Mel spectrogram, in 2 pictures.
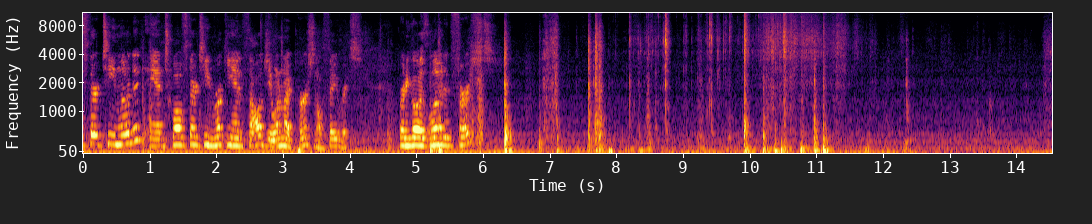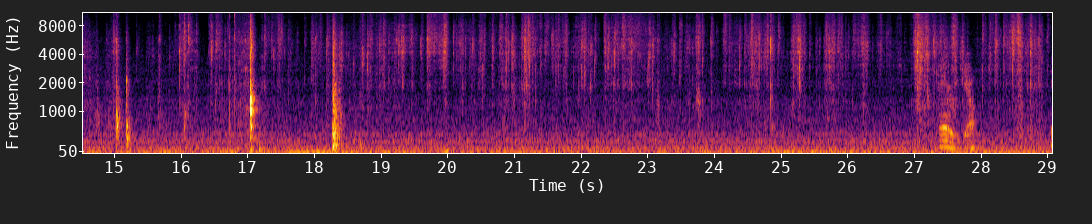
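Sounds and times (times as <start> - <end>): foil pack crinkling: 8.0 - 11.8, 14.4 - 29.0.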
